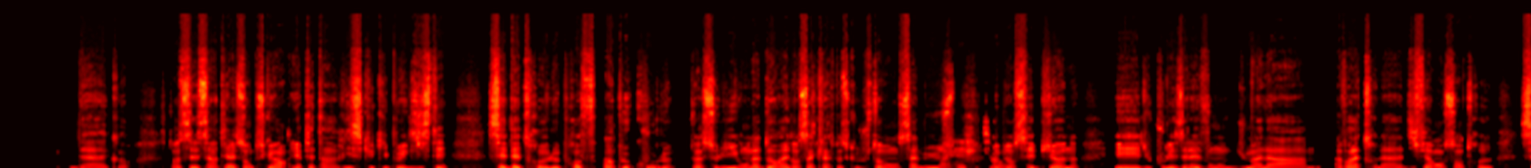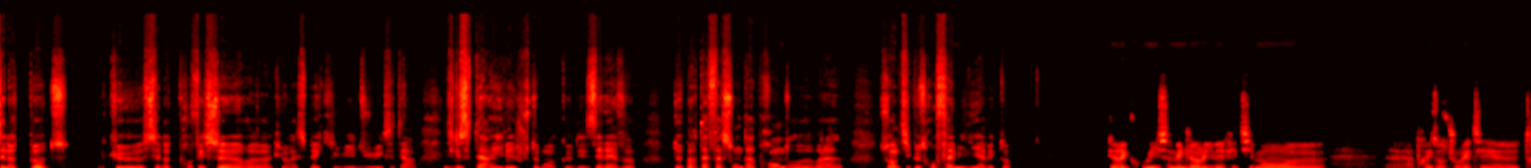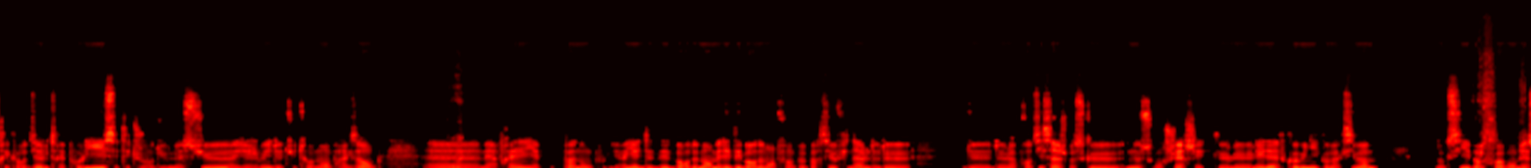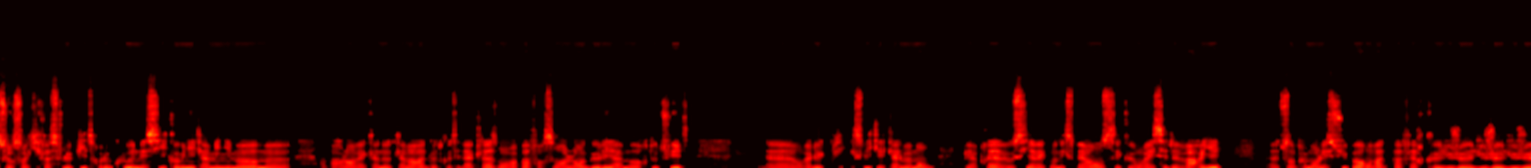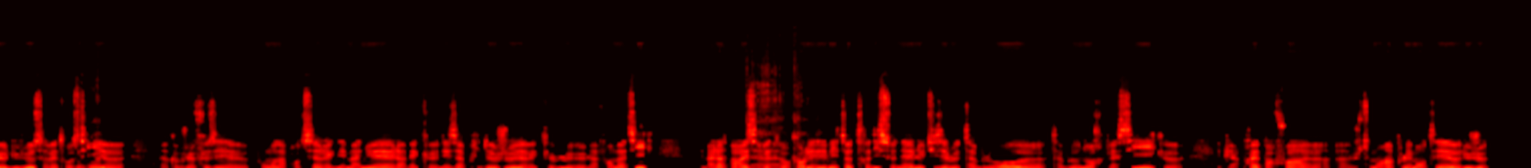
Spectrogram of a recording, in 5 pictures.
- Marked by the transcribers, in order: tapping; stressed: "cool"; "bonne" said as "bionne"; other background noise; stressed: "varier"
- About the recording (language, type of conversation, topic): French, podcast, Comment le jeu peut-il booster l’apprentissage, selon toi ?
